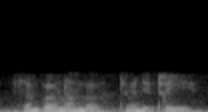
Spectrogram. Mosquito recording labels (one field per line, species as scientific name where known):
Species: no mosquito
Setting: cup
